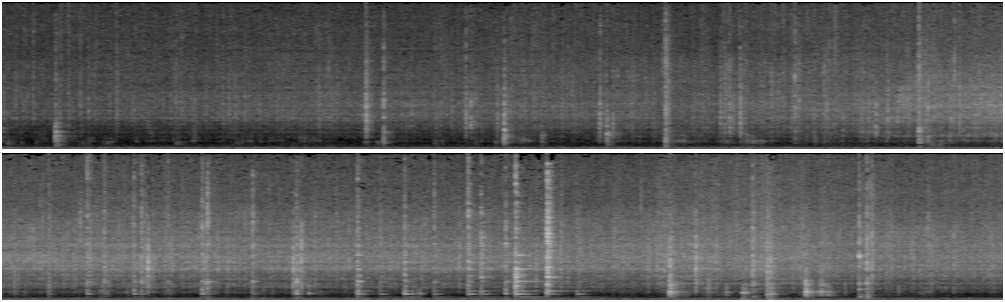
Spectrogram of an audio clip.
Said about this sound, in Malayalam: ഇനി ഇതിലേക്ക് അരിഞ്ഞു വെച്ചേക്കണ ബീൻസ് ചേർത്ത് കൊടുക്കാം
